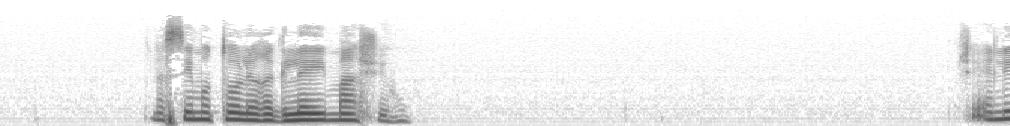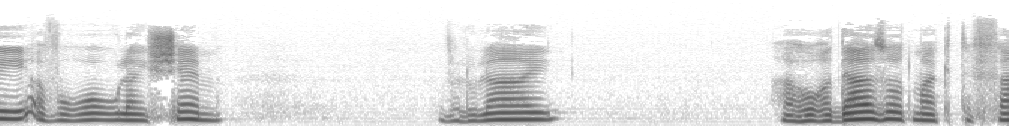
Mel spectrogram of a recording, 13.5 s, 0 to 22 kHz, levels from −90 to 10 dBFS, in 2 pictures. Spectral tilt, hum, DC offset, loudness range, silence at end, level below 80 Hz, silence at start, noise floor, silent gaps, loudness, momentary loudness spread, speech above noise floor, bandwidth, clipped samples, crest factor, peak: -5 dB/octave; none; under 0.1%; 6 LU; 0 s; -68 dBFS; 1 s; -67 dBFS; none; -27 LUFS; 18 LU; 41 dB; 12.5 kHz; under 0.1%; 22 dB; -8 dBFS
